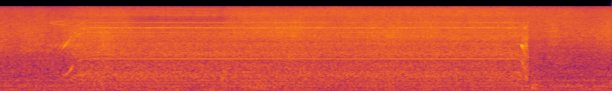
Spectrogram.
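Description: A cordless drill spins a wire brush.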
